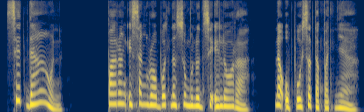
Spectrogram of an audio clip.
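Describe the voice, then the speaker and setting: A woman narrating a romance story in a dramatic, scripted style with deliberate, suspenseful phrasing. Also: fairly high pitch, very animated, mellow, no echo, studio quality.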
